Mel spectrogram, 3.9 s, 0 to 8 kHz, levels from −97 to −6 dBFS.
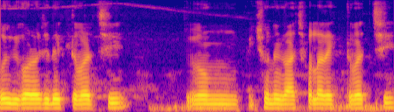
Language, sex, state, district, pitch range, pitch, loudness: Bengali, male, West Bengal, Jhargram, 115-120 Hz, 115 Hz, -14 LUFS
